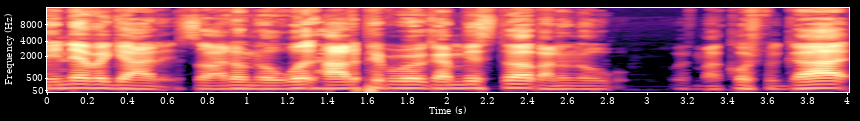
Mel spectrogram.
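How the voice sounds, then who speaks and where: Delivery is very fast with fairly even intonation in a dry, close, very clean recording with no echo and a silent background. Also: man. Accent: American. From Miami, Florida. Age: 20s. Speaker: arena football wide receiver. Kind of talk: radio interview. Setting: radio studio.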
